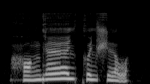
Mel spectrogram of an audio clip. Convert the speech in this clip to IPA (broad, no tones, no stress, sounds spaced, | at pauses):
h ɒ ŋ ɡ ɛː lʲ k ʊ lʲ ʃ i lˠ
